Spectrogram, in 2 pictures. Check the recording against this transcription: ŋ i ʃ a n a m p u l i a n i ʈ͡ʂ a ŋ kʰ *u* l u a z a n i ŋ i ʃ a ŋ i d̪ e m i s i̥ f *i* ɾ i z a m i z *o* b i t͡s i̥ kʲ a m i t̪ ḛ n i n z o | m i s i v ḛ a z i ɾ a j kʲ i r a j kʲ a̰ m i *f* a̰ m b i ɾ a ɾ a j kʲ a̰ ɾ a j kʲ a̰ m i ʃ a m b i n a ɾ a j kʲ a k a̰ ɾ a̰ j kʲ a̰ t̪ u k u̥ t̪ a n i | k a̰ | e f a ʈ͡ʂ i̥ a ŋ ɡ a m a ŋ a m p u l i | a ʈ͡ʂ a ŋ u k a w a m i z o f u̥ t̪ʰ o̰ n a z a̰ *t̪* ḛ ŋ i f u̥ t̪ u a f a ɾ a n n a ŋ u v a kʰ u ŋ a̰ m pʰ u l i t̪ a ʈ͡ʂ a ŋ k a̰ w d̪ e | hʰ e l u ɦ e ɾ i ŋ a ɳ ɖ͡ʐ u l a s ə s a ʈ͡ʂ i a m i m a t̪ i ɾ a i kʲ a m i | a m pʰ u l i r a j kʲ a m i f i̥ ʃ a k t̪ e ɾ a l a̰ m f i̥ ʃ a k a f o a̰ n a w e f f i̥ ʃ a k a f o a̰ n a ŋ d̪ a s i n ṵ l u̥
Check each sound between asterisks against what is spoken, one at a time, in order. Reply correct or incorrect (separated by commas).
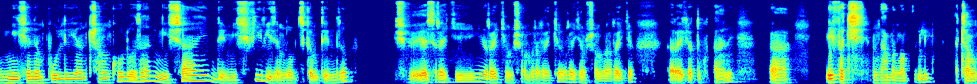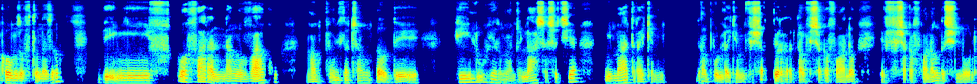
incorrect, correct, correct, incorrect, incorrect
